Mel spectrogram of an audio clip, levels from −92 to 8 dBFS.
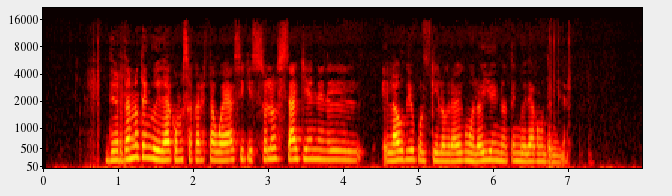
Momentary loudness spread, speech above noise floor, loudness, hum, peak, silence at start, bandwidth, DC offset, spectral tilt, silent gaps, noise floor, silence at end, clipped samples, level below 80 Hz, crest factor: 12 LU; 32 dB; -27 LUFS; none; -10 dBFS; 0.55 s; 16 kHz; under 0.1%; -6.5 dB/octave; none; -58 dBFS; 0.4 s; under 0.1%; -58 dBFS; 18 dB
